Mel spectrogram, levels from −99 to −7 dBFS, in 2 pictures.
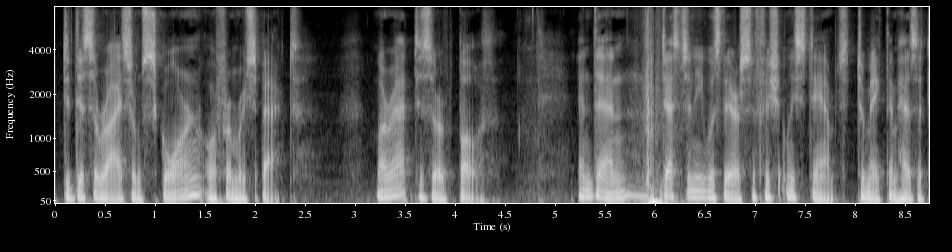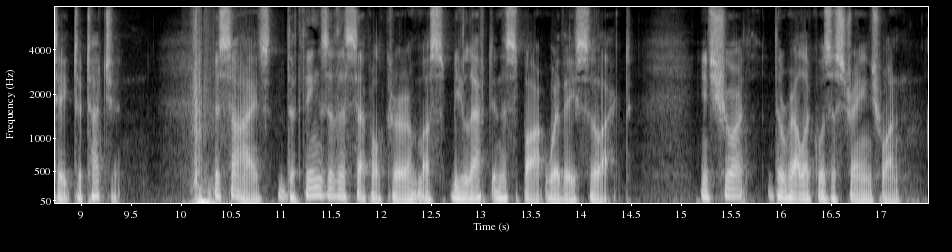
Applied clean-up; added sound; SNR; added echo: none; Whoosh, swoosh, swish; -1 dB; none.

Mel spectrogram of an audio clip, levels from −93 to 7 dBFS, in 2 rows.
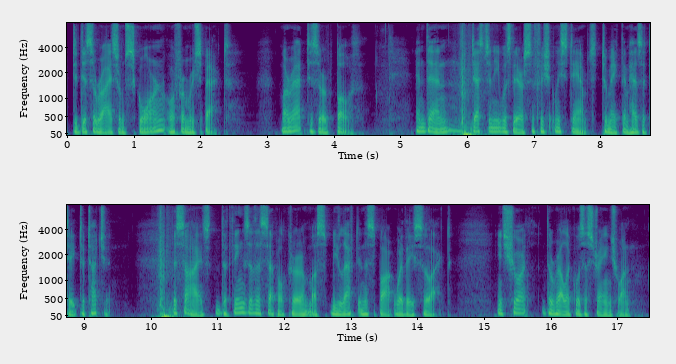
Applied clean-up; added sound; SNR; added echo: neural mask model DeepFilterNet 3.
